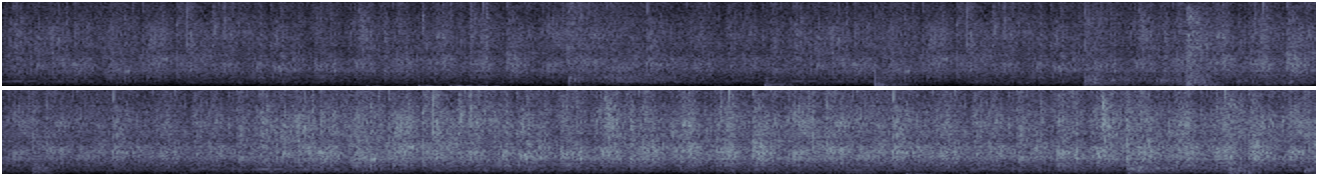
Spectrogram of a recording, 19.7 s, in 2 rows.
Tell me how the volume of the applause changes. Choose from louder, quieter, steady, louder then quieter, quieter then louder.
louder.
